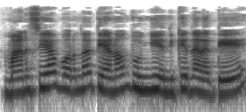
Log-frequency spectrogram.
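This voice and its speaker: A woman voicing a sharp-tongued young daughter-in-law in a cartoon, with a Thoothukudi Tamil accent, firing back quick retorts. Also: medium pitch, lightly acted. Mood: defiant. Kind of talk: cartoon voice acting.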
